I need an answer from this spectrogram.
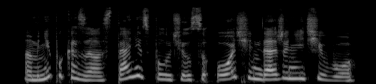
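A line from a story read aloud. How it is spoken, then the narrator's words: Giggle, sister. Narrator (Russian): хихикнула сестра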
